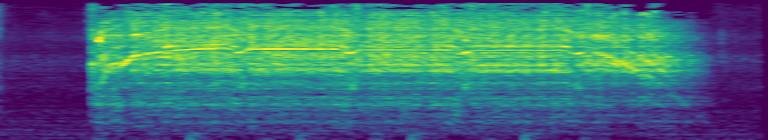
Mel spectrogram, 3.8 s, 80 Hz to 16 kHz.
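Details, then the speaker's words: 2005 Audi B6 S4, cold engine, dry compression test with gauge on one cylinder: even starter whir with about four compression pulses over three seconds; normal cranking, cylinder reading strong and holding. "you'll see that when you crank it you only want to crank the the motor for about four revolutions you'll see the needle jump about four times"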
